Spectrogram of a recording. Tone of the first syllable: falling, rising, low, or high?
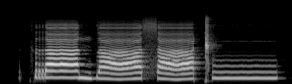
high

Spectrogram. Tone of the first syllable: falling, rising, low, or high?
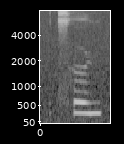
high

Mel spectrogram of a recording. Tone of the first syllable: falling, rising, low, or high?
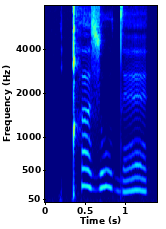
falling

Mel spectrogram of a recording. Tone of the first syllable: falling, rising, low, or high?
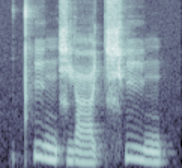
falling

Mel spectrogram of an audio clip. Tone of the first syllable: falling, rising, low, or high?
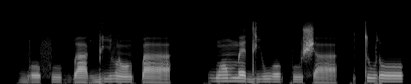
low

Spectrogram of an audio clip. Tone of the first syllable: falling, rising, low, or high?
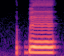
high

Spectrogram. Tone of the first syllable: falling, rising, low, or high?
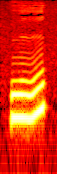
rising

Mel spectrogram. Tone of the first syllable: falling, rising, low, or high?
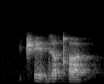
falling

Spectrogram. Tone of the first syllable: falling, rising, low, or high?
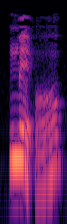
falling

